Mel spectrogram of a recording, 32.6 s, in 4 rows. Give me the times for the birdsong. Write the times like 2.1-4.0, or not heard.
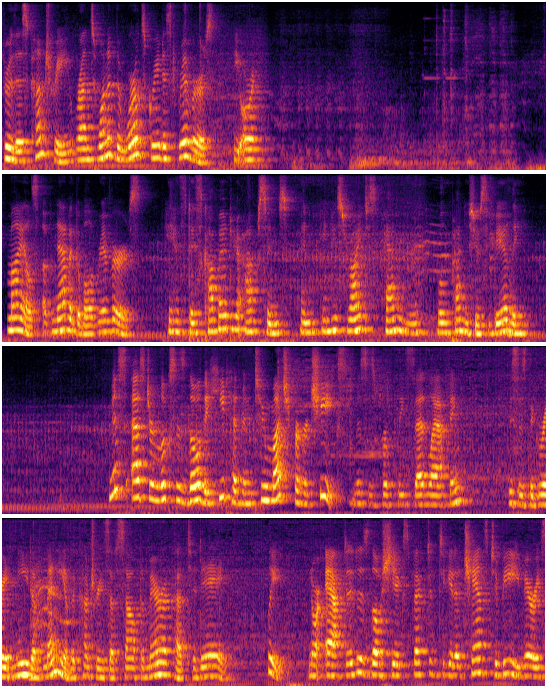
not heard.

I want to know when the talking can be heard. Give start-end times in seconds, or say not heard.
0.0-3.8, 8.2-16.1, 17.9-23.2, 23.9-32.5.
